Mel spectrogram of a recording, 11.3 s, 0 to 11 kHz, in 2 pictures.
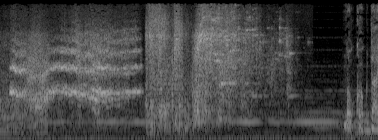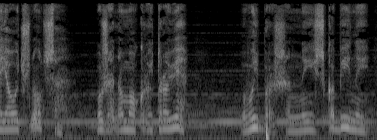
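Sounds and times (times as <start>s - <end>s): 
car tires squealing in a skid: 0.0s - 3.8s
car crashing into a ravine with breaking metal and glass: 0.3s - 4.7s
debris clattering and tumbling: 2.2s - 4.7s
speech: 5.4s - 8.6s, 9.3s - 11.3s.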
